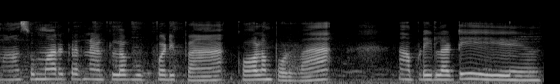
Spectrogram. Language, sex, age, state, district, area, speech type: Tamil, female, 30-45, Tamil Nadu, Dharmapuri, rural, spontaneous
